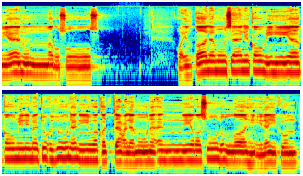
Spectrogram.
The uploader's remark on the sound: at the Houghton Masjid (West Street)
